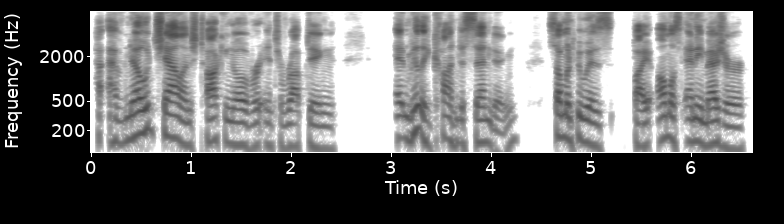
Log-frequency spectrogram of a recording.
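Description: A man's voice: mid-range voice, brisk, dry recording, studio quality. A man hosting a casual podcast, speaking hesitantly with fillers. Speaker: podcast host.

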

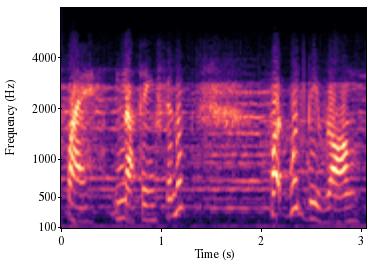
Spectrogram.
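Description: A woman's voice: mid-range voice, sing-song, moderate pace, close to an everyday voice. An actress playing a determined young woman of the colonial frontier in a 1950s radio drama. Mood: guarded. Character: Nancy, determined young woman fleeing through colonial wilderness. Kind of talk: 1950s radio drama acting, first-person narration. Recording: dull vintage radio recording with music.

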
